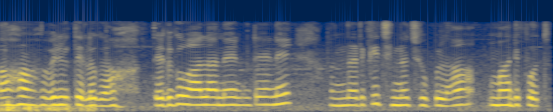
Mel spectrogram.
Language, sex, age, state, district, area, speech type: Telugu, female, 18-30, Telangana, Nizamabad, urban, spontaneous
